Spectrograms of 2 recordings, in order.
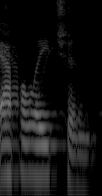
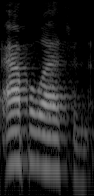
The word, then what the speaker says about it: Appalachian: And it is Appalachian. I know you Yankees say Appalachian. That's not right. It's Appalachian. I went to school there. I know how to say it.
